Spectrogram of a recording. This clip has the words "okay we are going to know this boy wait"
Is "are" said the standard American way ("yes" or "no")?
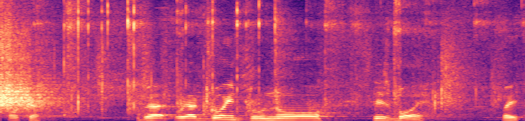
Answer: no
